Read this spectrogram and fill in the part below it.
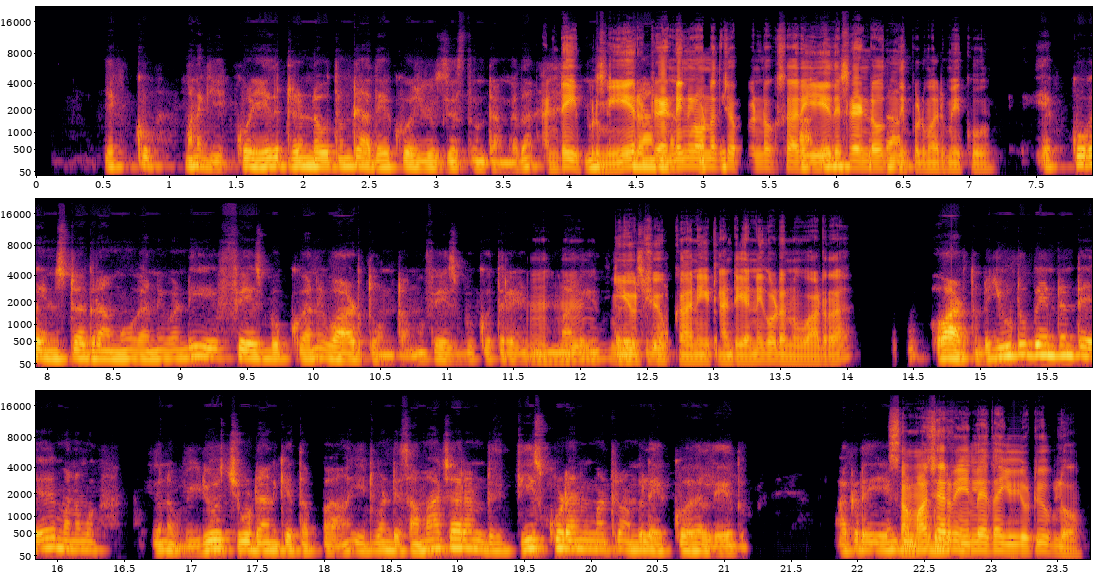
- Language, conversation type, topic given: Telugu, podcast, సోషల్ మీడియా మన భావాలను ఎలా మార్చుతోంది?
- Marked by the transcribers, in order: in English: "ట్రెండ్"; in English: "యూజ్"; other background noise; in English: "ఇన్స్‌స్టాగ్రామ్"; in English: "ట్రెండింగ్‌లో"; in English: "ట్రెండ్"; in English: "ఇన్స్‌స్టాగ్రామ్"; in English: "ఇన్స్‌స్టాగ్రామ్"; in English: "ఫేస్‌బుక్‌గాని"; in English: "ఫేస్‌బుక్"; in English: "యూట్యూబ్"; in English: "థ్రెడ్స్"; tapping; in English: "యూట్యూబ్"; in English: "వీడియోస్"; in English: "యూట్యూబ్‌లో?"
